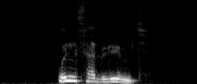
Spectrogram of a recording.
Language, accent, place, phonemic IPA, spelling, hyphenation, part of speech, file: German, Germany, Berlin, /ʊnfɛɐ̯ˈblyːmt/, unverblümt, un‧ver‧blümt, adjective, De-unverblümt.ogg
- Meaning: forthright, blunt, outspoken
